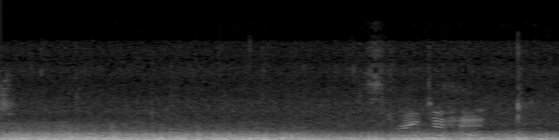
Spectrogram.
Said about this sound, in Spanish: O sea, maldición, empezó a llover, me estás jodiendo.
